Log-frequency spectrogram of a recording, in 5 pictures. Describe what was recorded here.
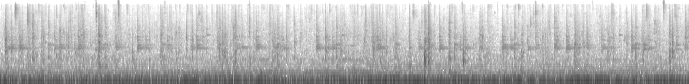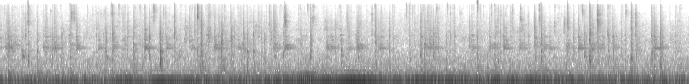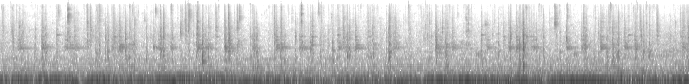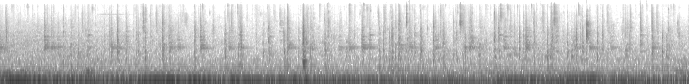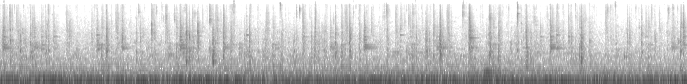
A small storm is falling on an outhouse. It's not long, but in a few time there's a lot of rain. Drops clatter on a big plastic pane.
